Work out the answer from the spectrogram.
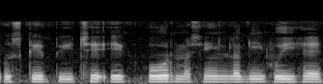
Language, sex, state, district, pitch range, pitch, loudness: Hindi, male, Haryana, Jhajjar, 125-130 Hz, 130 Hz, -16 LUFS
